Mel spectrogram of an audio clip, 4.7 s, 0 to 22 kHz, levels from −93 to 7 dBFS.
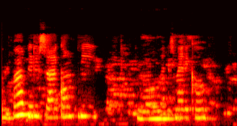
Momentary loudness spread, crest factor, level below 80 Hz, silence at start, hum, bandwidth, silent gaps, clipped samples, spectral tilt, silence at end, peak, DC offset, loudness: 22 LU; 18 dB; -62 dBFS; 0.05 s; none; 7.6 kHz; none; under 0.1%; -4 dB/octave; 0 s; -4 dBFS; under 0.1%; -21 LUFS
